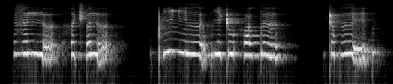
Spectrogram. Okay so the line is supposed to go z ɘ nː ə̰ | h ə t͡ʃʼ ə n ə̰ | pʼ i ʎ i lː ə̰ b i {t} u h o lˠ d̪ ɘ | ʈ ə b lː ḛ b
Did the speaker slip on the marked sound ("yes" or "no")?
yes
